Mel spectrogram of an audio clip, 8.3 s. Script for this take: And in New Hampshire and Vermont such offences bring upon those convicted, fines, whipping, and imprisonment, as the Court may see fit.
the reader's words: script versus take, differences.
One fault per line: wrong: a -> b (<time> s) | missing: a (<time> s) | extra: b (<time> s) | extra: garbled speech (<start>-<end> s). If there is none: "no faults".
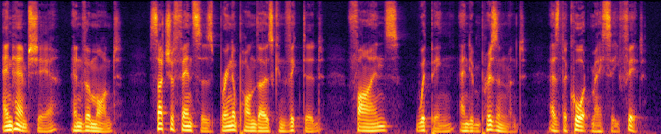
missing: in New (0.2 s)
